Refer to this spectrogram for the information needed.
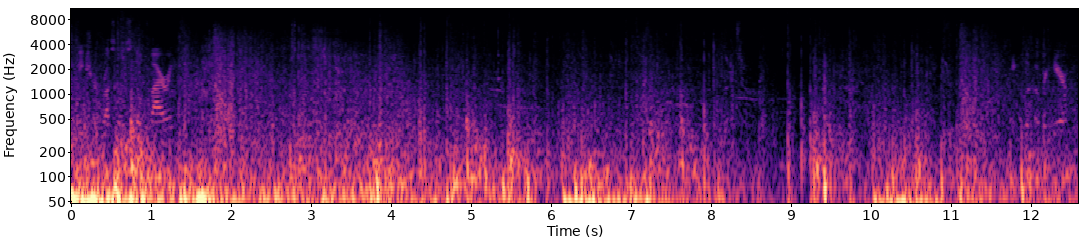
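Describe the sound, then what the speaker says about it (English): Massed infantry gunfire from the Ultimate General Gettysburg video game, a continuous rolling fusillade of rifle volleys and booms with a voice talking over it. "make sure Russell is still firing"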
